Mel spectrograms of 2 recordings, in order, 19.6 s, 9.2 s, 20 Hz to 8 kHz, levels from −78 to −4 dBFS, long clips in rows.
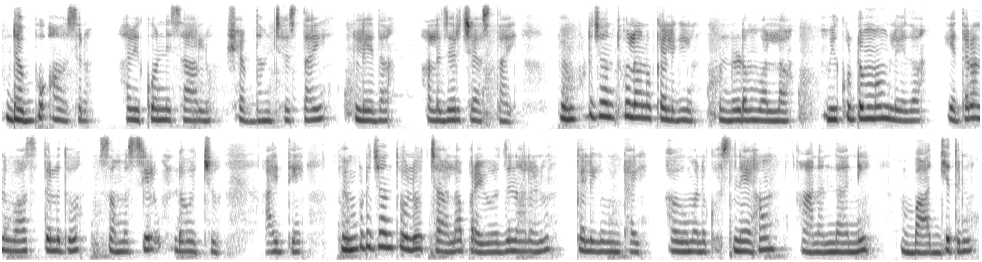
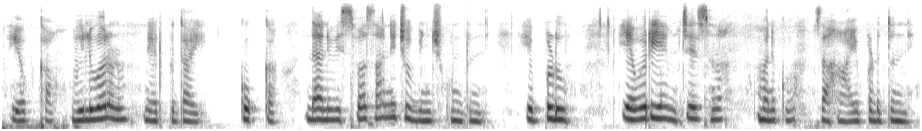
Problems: background sounds at intervals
